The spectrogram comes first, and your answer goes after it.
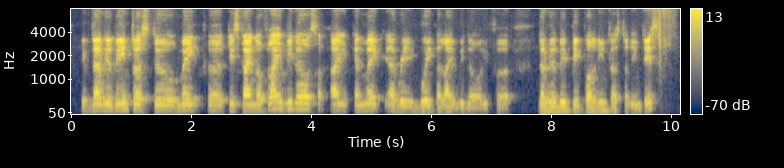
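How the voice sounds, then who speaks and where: This man talks at a moderate pace in a fairly high voice with a strong non-native accent and ordinary pitch variation. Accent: strong foreign. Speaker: tarot reader. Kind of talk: live stream talk. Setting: live video stream. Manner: halting.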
